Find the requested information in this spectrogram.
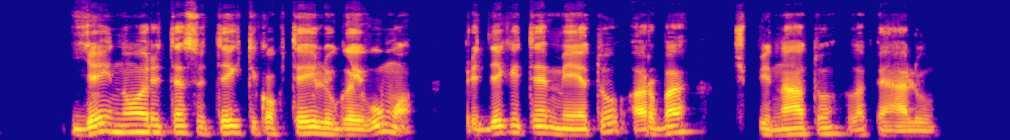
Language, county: Lithuanian, Utena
